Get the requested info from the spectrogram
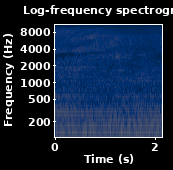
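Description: Faint steady outdoor background noise: a low rumble under an even hiss, with no distinct event.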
